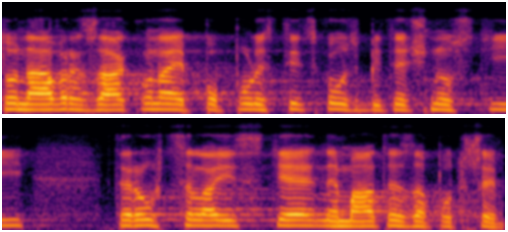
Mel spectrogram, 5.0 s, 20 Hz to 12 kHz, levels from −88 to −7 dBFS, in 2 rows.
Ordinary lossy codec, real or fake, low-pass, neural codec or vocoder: Opus, 32 kbps; real; 7.2 kHz; none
